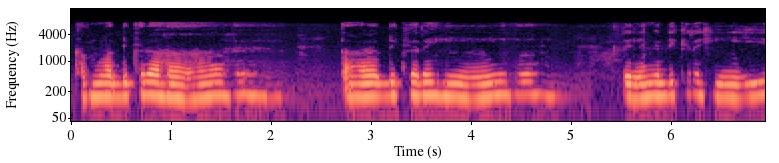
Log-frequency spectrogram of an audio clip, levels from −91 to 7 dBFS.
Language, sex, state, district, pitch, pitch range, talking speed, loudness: Hindi, male, Rajasthan, Nagaur, 155 Hz, 150-165 Hz, 110 wpm, -16 LUFS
